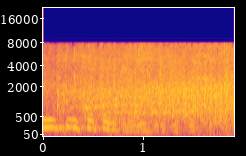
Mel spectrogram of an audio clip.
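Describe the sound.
An audience claps steadily in a dense, continuous wash of applause, with a voice speaking over the start before the clapping carries on alone, applauding to choose which song will be performed next.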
